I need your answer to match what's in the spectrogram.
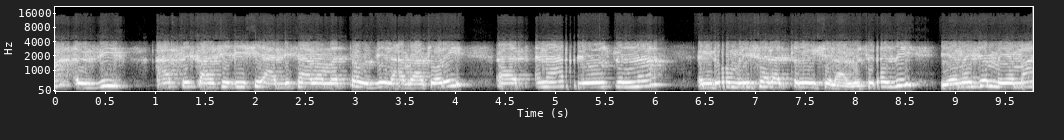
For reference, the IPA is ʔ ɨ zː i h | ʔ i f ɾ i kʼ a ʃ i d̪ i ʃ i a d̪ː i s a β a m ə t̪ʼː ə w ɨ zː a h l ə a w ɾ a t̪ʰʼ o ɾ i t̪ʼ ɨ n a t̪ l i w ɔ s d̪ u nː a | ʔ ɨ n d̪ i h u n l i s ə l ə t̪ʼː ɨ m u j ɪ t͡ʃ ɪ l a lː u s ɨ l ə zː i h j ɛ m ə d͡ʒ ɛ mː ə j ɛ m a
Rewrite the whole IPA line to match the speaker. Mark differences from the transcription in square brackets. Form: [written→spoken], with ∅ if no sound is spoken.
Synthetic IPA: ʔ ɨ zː i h | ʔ [i→a] f ɾ i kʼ a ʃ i d̪ i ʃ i a d̪ː i s a β a m ə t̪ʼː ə w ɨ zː [a→i] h l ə a [w→β] ɾ a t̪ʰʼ o ɾ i t̪ʼ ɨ n a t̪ l i w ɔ s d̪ u nː a | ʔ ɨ n d̪ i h u [n→m] l i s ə l ə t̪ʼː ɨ [m→n] u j ɪ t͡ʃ ɪ l a lː u s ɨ l ə zː i h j ɛ m ə d͡ʒ ɛ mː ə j ɛ m a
